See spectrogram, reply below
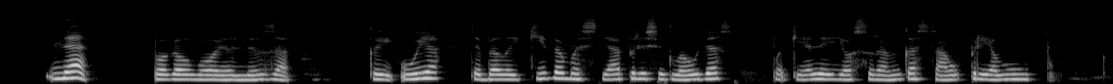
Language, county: Lithuanian, Vilnius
